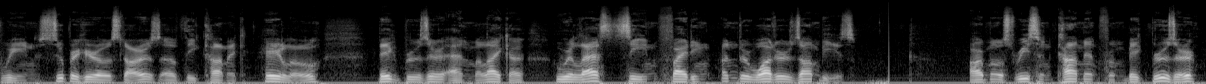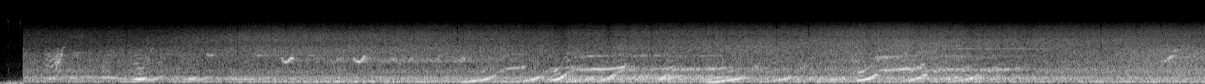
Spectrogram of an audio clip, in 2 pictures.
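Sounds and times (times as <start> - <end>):
speech: 0.0 - 8.6, 9.7 - 13.5
constant low underwater rumble: 12.2 - 24.1
whale calls underwater: 12.3 - 24.1.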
